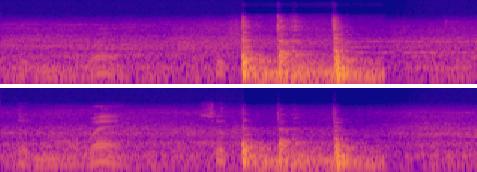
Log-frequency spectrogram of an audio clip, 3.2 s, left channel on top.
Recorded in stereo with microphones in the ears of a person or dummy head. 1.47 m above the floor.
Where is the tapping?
40° left (ahead or behind).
